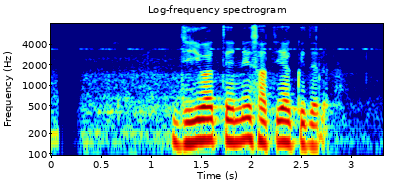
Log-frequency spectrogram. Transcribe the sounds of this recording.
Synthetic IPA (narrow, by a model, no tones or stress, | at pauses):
d͡ʒiːʋat̪ːenːesat̪ijakʋit̪ələ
